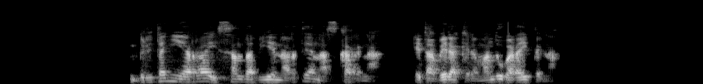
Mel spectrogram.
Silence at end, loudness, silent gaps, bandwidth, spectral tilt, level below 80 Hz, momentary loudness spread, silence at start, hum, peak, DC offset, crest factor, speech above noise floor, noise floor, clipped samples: 1.45 s; -18 LUFS; 3.86-4.12 s; 8 kHz; -4 dB/octave; -64 dBFS; 14 LU; 1.3 s; none; 0 dBFS; under 0.1%; 20 dB; over 72 dB; under -90 dBFS; under 0.1%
